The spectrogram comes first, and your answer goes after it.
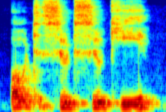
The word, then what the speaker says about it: Otsutsuki: it's spelled with two O's and but it's pronounced o to suit tsuki is an alien from another world and the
